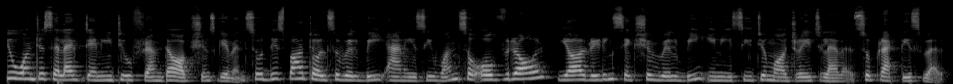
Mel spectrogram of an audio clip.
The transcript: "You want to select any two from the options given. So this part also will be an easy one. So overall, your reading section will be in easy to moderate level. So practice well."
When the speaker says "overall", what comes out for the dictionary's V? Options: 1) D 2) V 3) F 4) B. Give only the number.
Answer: 2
